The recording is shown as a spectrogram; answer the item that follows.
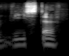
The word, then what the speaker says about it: Vista: Osceola here Roscoe and Vista or Vista the Missouri pronunciation there good time to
